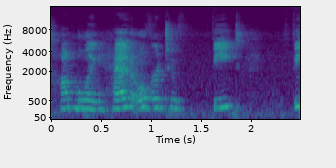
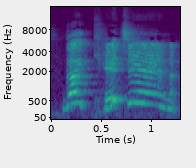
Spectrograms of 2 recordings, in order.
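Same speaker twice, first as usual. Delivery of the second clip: much louder, higher, slow shout; 10 semitones higher, 10 dB louder, slower than usual. A narrator's reading. Chef shouting to the guards about the fleeing rat. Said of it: "Andre shouted".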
